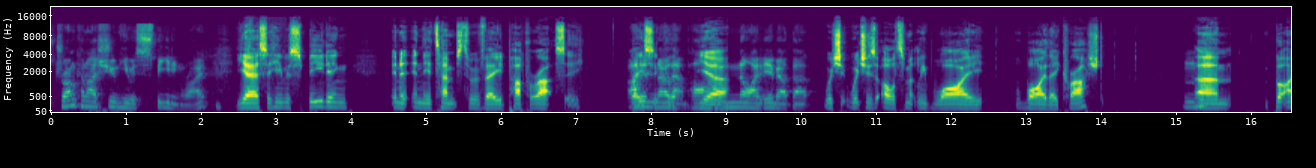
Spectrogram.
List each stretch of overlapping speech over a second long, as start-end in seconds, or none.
7.7-9.0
